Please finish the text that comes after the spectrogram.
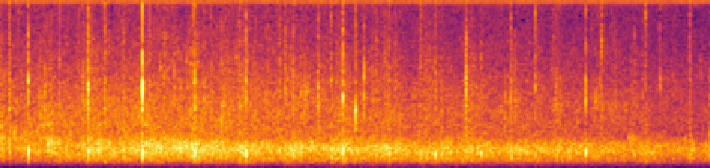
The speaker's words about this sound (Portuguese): Então aplauda ele bem forte.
